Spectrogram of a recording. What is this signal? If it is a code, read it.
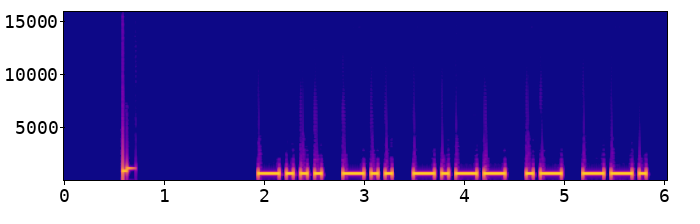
Morse code, heard as a keyed tone, about 17 wpm, 700 Hz. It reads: BDYAG
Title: Code Groups - 5 Letters - 17wpm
